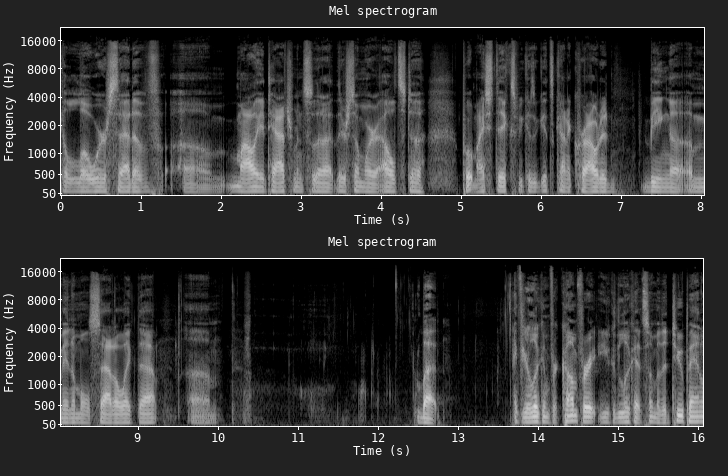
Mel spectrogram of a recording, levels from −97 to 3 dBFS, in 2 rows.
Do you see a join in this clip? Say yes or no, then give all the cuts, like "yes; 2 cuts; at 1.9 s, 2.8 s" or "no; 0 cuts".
no; 0 cuts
